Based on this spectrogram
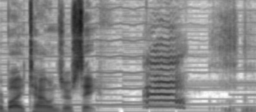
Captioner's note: meow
